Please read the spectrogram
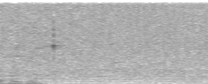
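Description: Mostly quiet room tone with a single faint computer-mouse click about half a second in, after a spoken word trails off at the start.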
